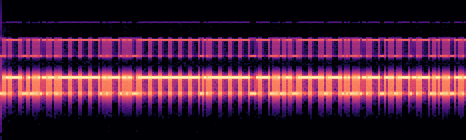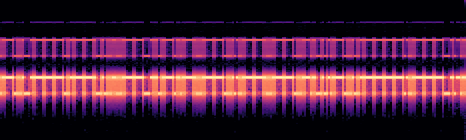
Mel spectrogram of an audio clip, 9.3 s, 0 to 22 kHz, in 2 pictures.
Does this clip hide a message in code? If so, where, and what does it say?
Yes: RTTY (75 baud, 850 Hz shift) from 0.0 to 9.3 s, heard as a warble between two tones, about 1850 Hz centre. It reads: … CURRENT HEAD COACH OF THE STARS IS KEN …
